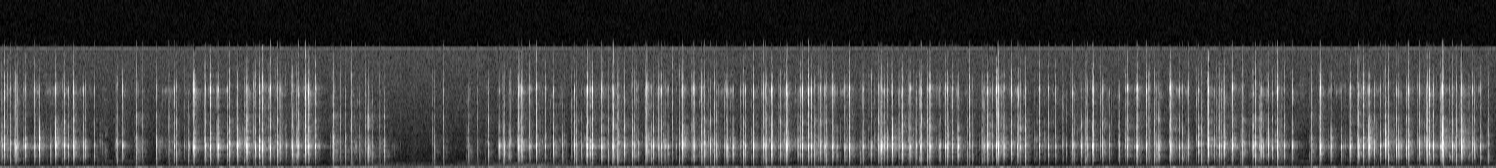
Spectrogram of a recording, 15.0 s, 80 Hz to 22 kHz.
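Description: Both hands type continuously with the fingertips on a small 65% mechanical keyboard with a purple case and white ABS keycaps, resting on a desk mat. Rapid, clacky key presses give dense, bright, short clicks centred around 3 kHz. The typing pauses briefly near the four-second mark before resuming at a steady pace.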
